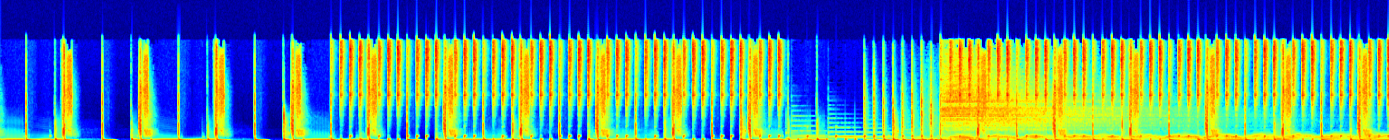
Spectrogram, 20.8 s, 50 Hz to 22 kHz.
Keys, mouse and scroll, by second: 0.5-2.8 drag, 2.8-4.2 middle drag, 4.2-7.6 drag, 7.6-9.7 right drag, 8.5 r, 11.7-13.8 right drag, 13.8-15.1 middle drag, 19.1 z.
